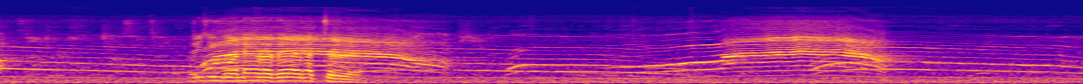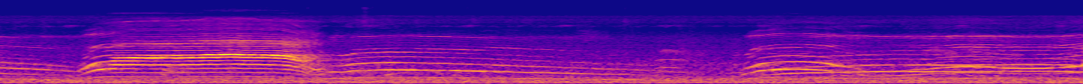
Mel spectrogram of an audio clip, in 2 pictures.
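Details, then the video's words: Tomcat challenging a rival, loud screeching yowls in four bursts roughly every four seconds, each rising to a harsh scream and trailing into a low moaning growl, the last softer and shorter. "suara kucing ngajak berantem//kucing jantan"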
